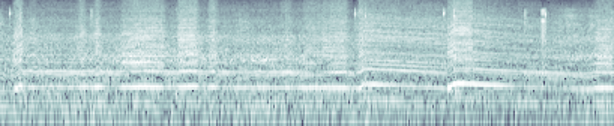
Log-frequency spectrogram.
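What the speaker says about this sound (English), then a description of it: "Nice hard downshifts there," Spec Racer Ford race car in the iRacing video game at Oulton Park: steady engine drone with sharp pitch jumps from hard downshifts near the middle and later, heard alone without talk.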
